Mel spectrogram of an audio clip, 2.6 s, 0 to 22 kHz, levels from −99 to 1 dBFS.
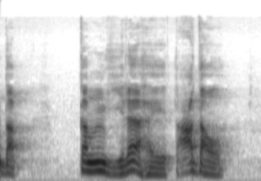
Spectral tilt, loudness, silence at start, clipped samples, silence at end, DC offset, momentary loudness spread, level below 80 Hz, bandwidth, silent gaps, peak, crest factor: -7.5 dB/octave; -21 LUFS; 0 s; under 0.1%; 0.4 s; under 0.1%; 10 LU; -60 dBFS; 8.4 kHz; none; -6 dBFS; 16 dB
